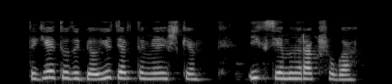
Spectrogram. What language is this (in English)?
Mari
